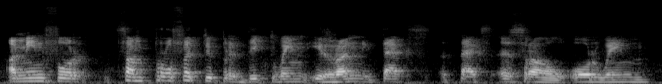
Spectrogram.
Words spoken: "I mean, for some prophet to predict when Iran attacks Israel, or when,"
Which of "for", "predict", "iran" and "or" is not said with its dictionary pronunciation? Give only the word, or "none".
none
